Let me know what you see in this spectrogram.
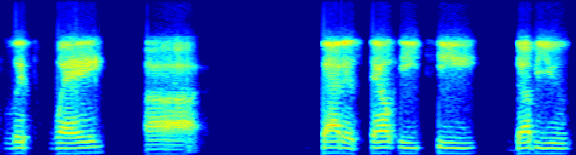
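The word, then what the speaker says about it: Letwei: or a branch of Bando called Fang, which is spelled T-H-A-I-N-G. There is a component called Lit Wei, that is L-E-T-W, it's either W-H-E-I or W-E-I,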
